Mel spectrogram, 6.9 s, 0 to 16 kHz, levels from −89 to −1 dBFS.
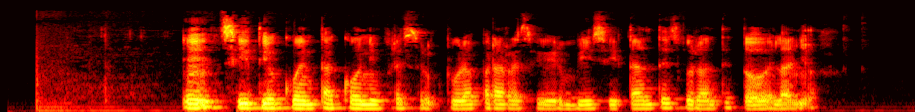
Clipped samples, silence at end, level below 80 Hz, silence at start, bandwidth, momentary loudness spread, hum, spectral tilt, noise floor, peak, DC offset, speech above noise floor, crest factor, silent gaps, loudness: under 0.1%; 0.75 s; -54 dBFS; 0.25 s; 9.8 kHz; 10 LU; none; -5 dB/octave; -68 dBFS; -4 dBFS; under 0.1%; 46 dB; 20 dB; none; -22 LUFS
